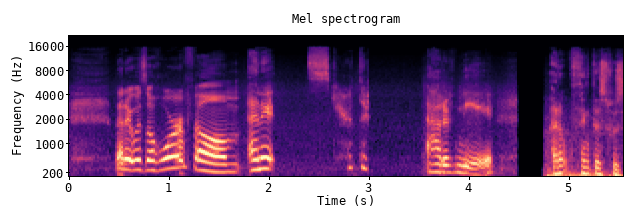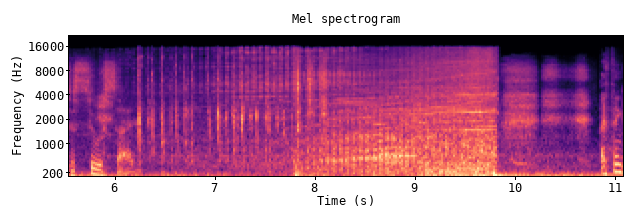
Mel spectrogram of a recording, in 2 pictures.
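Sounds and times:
low rumble: 0:04.8 - 0:06.9, 0:07.8 - 0:11.0
keyboard clicks: 0:06.1 - 0:08.0
loud noisy swell: 0:06.8 - 0:09.9.

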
